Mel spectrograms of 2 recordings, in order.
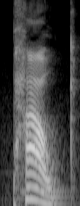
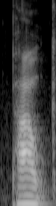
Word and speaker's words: PAOK: PAOK, that's how you do it. It's PAOK or PAOK.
